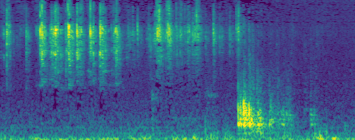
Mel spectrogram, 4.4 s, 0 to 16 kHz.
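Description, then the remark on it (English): Five small dice are rolled in a game, rattling and clattering in quick, irregular patters, a burst of light clicks followed by a fuller tumble as they settle, with no sixes and no talking over it. “So I've got a mind of 3 and investigate of 2, so that's 5 dice.”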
